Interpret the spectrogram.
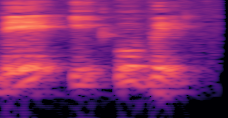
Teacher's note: E para falar em espanhol, para emitir o som de B e de UB, segundo os estudos e segundo as orientações, nós devemos produzir o mesmo som, que é o encontro dos dois lábios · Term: bilabial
